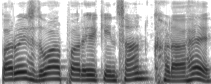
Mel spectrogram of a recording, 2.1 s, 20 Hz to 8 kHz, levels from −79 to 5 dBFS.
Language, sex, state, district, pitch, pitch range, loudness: Hindi, male, Jharkhand, Ranchi, 185 Hz, 170-205 Hz, -10 LUFS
